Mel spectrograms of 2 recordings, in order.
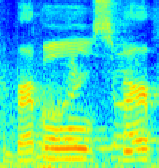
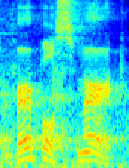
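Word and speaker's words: Burplesmirk: Burple Smurp, or whatever the hell his name is. Smirk. Burple Smirk. Oh, I've been saying his name wrong the whole time, I think.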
